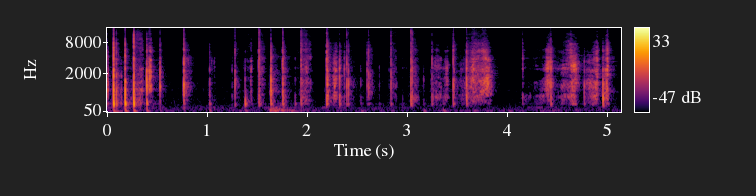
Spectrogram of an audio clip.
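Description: Long acrylic nails tap and scratch quickly on the white inner surface and rim of an open, hollow yellow cardboard Fendi box. Sharp, dry clicks come in a rapid run, mixed with longer bright scratching passes, each sound stopping almost at once with no ring.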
